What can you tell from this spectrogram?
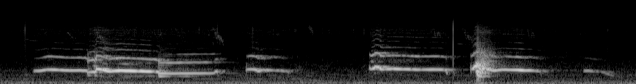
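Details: Irish Wolfhound mixing wavering howls and whines with pitch breaks, plus an abrupt harsh bark-like burst near the end, followed by a brief falling whine.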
